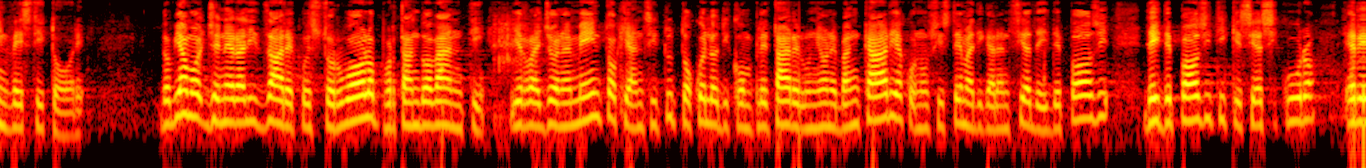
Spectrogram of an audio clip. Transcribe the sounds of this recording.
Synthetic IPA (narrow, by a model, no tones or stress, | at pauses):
iɱvest̪it̪oːɾi | d̪objaːmod͡ʒeneɾalid̪zːaːɾekwest̪orwɔːloport̪and̪oavant̪iːlrad͡ʒonament̪okeant̪sit̪ut̪ːokwelːod̪ikomplet̪aːɾelunjoːnebaŋkaːɾjakonunsist̪ɛːmad̪iɡaɾant̪siːad̪ejd̪e | d̪ejd̪epɔːzit̪ikesːiasi̥kuːɾo | er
